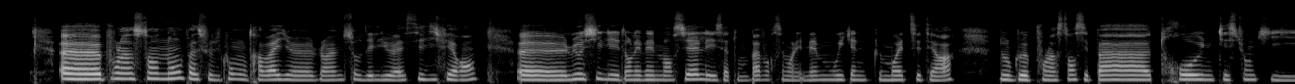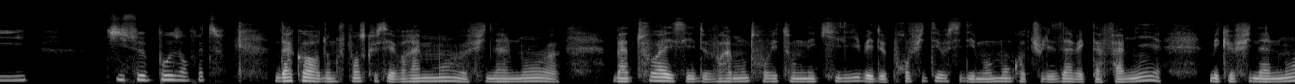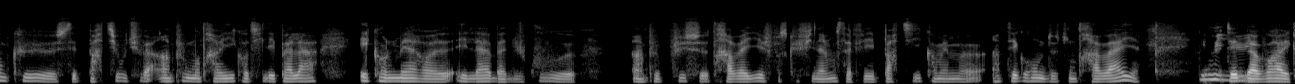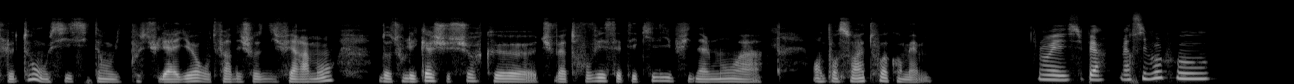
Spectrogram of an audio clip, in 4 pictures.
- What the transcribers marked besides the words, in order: none
- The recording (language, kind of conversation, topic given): French, advice, Comment puis-je rétablir un équilibre entre ma vie professionnelle et ma vie personnelle pour avoir plus de temps pour ma famille ?
- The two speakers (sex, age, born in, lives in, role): female, 20-24, France, France, user; female, 40-44, France, France, advisor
